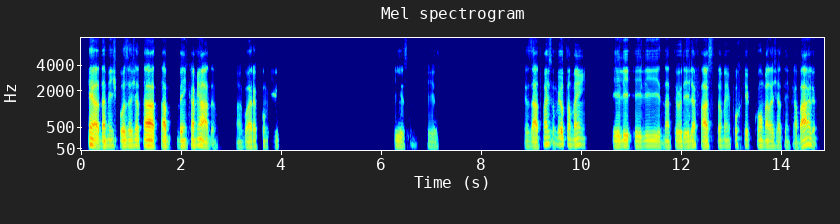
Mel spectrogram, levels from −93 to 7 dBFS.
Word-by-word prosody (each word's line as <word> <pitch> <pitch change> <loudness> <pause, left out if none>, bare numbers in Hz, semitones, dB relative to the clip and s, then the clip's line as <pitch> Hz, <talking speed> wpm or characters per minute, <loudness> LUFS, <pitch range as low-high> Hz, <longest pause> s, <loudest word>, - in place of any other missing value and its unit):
É, - - +8
a - - +8
da 95 - +3
minha 105 +1 -6
esposa 100 -1 -2
já 105 -1 -1
tá 100 -1 +9
tá 90 -1 +2 0.2
bem 100 0 -1
encaminhada, 100 -5 +1 0.4
agora 85 +2 -4
comigo 95 -2 -16 2.5
Isso, 90 -4 -8 0.4
isso. 85 -2 -17 1.7
Exato. 90 -3 0
Mas 130 +1 -3
o - - -13
meu - - 0
também, 115 +3 -4 0.5
ele 95 +1 -2
ele 95 0 -6
na 90 +1 -7
teoria 95 -1 -5
ele 95 +2 -2
é - - -1
fácil 95 +1 0
também, 100 0 -8
porque - - -10
como 100 -1 -5
ela 95 -1 -2
já 90 -3 -10
tem 85 +2 -19
trabalho, - - +1
95 Hz, 135 wpm, -26 LUFS, 90-100 Hz, 2.5 s, tá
